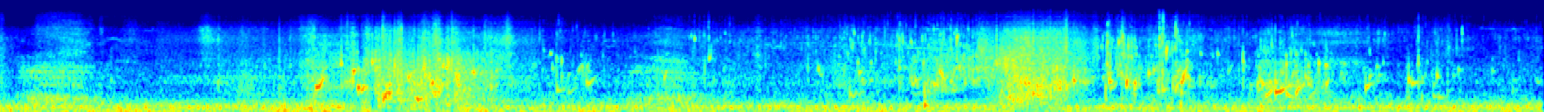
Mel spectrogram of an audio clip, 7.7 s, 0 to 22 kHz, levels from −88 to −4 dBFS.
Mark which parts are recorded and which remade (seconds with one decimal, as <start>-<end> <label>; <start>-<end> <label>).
0.0-0.8 recorded; 0.8-2.7 remade; 2.7-4.9 recorded; 4.9-5.5 remade; 5.5-7.7 recorded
